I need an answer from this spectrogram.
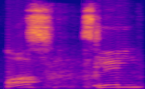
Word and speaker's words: অশ্লীল: সাথে ল ছিল সুতরাং স দুইবার উচ্চারণ হইছে এবং ল উচ্চারণ হইছে এই কথাটা বললাম ঠিক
